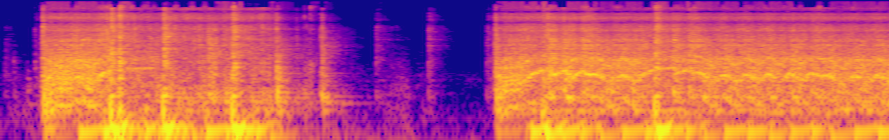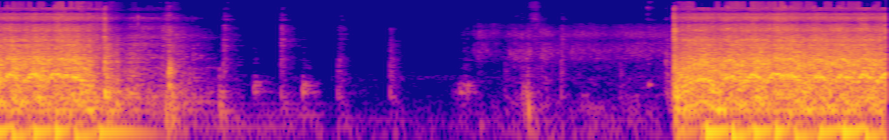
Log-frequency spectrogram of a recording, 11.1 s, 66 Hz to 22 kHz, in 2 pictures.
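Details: GMC 270 inline six, first start in 20+ years, after adjusting the distributor timing: catches and runs in short bursts with an even, steady beat and no knocks or ticks. Oil pressure confirmed. Sounds healthy but won't stay running long.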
